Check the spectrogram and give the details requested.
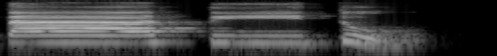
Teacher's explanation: bila nak sebut huruf ta, dal dengan to ni mesti menyentuh gusi atas.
